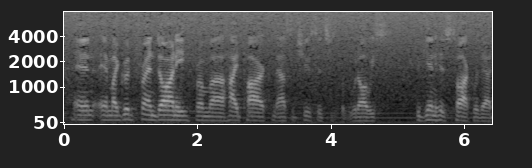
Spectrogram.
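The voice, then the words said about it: Slight Boston accent. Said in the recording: “I grew up in Boston, as you can tell my accent a little bit, on the East Coast side.”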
